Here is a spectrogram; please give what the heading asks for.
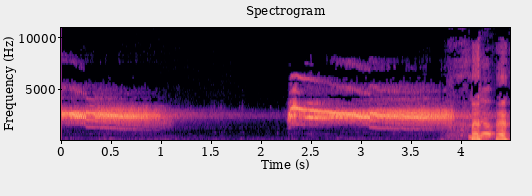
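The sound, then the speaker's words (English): A red-tailed hawk gives two loud, high, drawn-out screams, the kind used in movies for raptors. The first fades away slowly, and the second starts abruptly and holds steady. “the eponymous eagle noise. Yeah, the red-tailed hawk is the sound used for movies and TV to represent every single raptor.”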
